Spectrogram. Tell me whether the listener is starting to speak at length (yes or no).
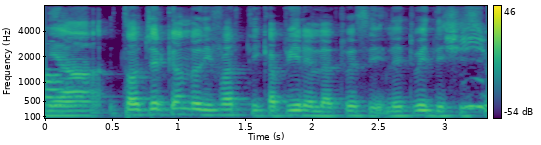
yes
